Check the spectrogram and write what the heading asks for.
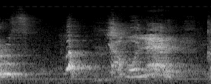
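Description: A person's wordless vocal cries in two outbursts, the second longer, with no words in them.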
